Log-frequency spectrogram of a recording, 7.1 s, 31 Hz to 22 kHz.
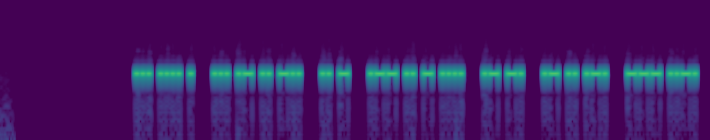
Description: Morse code, heard as a keyed tone, about 40 wpm, 700 Hz. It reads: SHE SAID IT WITH AN AIR OF
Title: Sentences from Top 1600 Words 40wpm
